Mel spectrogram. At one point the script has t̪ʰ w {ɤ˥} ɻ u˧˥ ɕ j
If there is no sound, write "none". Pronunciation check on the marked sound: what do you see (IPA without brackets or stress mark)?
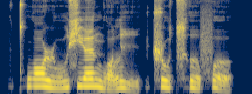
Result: ɔ˥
